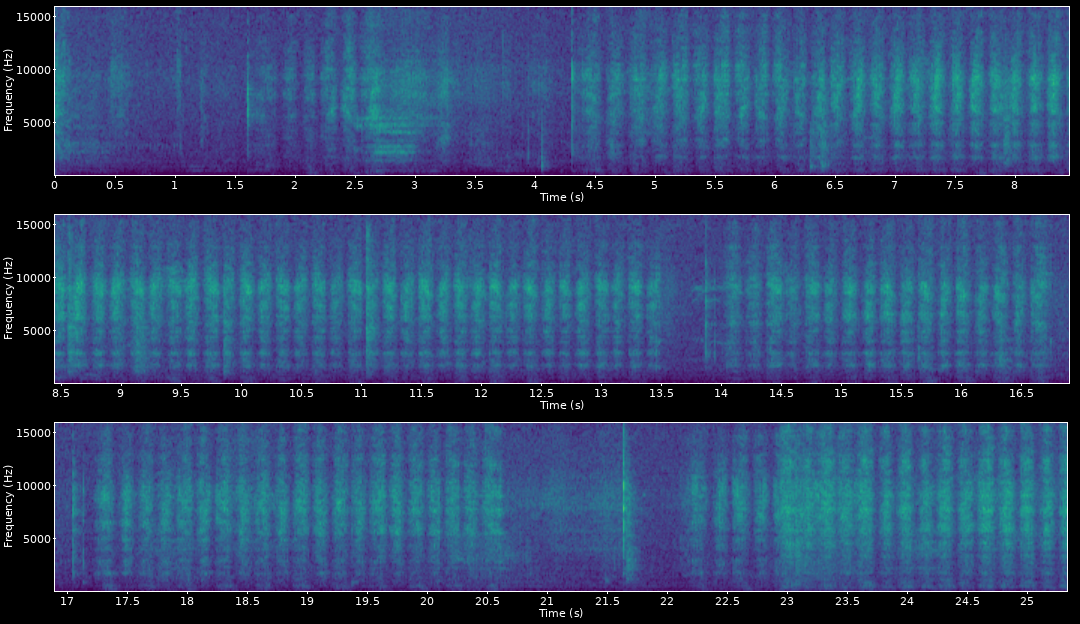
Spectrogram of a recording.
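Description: Vintage cobbler hammer face being filed flat, with rhythmic rasping strokes repeating steadily and close, broken by a few brief pauses between passes.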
